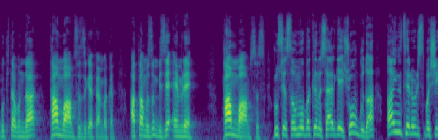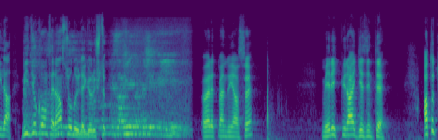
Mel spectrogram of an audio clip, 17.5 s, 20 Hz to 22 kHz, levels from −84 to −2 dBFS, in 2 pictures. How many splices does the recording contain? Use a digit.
2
